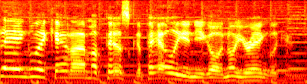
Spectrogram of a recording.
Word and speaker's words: Episcopalian: I got Episcopalian. Yeah. If you see an American, he says, "I'm not Anglican. I'm Episcopalian."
